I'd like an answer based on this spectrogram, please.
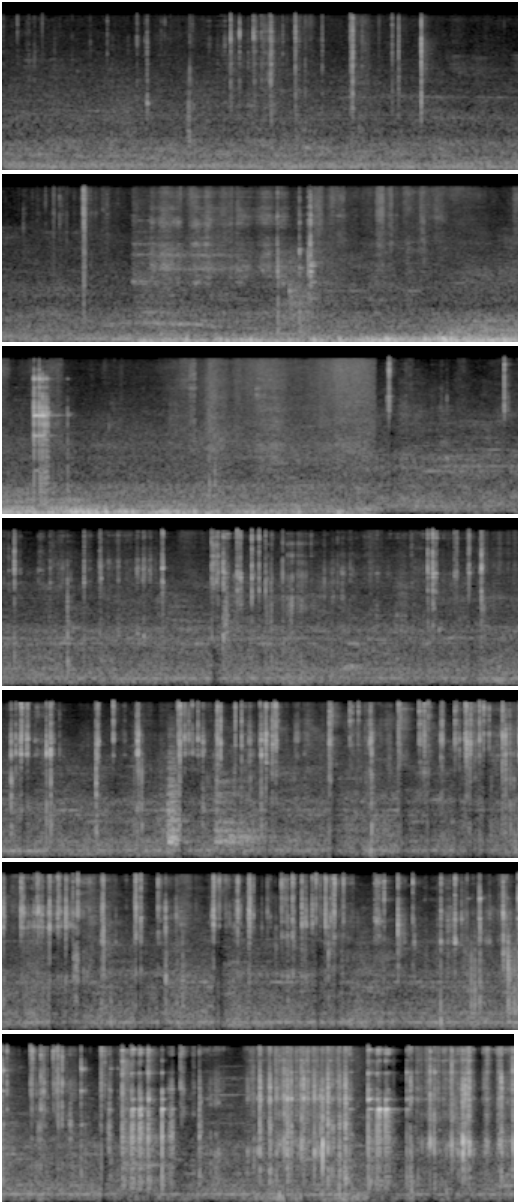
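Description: Metal clinks, ticks and scraping as an old table fan motor's metal end housing is handled and scraped out with a screwdriver. Near the end a stiff brush scrubs the housing, with a louder, denser scratching.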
